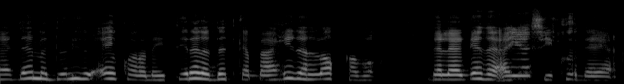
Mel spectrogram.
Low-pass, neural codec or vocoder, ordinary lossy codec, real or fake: 14.4 kHz; codec, 44.1 kHz, 3.4 kbps, Pupu-Codec; none; fake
